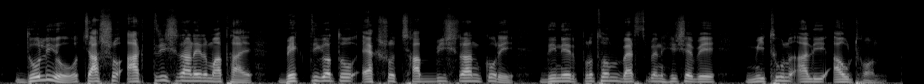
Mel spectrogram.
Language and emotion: Bengali, neutral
